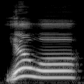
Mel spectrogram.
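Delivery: high, loud cheery shout; shouting goodbye. Acted. Boy shouts goodbye to his sister as he dashes off, loud. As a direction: fling it back as he runs off. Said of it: "shouted Bala".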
